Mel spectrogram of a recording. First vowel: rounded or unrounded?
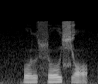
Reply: rounded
